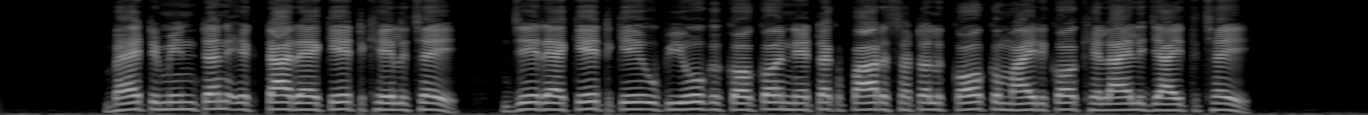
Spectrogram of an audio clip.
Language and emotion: Maithili, neutral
